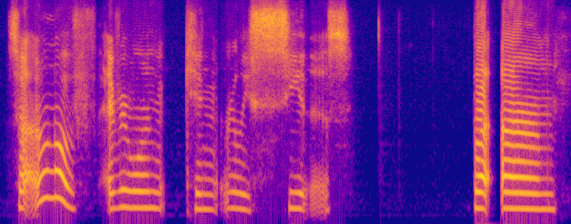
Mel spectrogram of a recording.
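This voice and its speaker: A woman with an American accent, fairly high in pitch yet dark and mellow in tone, at a very slow pace with long, frequent pauses and ordinary pitch variation, in a dry, close sound with no echo. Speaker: streamer. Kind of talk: casual livestream chat. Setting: live stream.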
